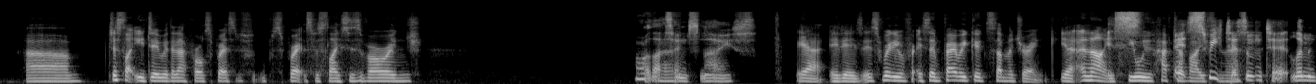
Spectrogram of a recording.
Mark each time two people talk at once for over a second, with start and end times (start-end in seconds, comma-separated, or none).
11.1-12.4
